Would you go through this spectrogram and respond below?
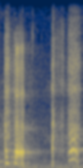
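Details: Voluntary (fake) cough from a smiling, happy baby: short, voiced, playful cough-like bursts made on purpose, an imitation rather than an illness cough.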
